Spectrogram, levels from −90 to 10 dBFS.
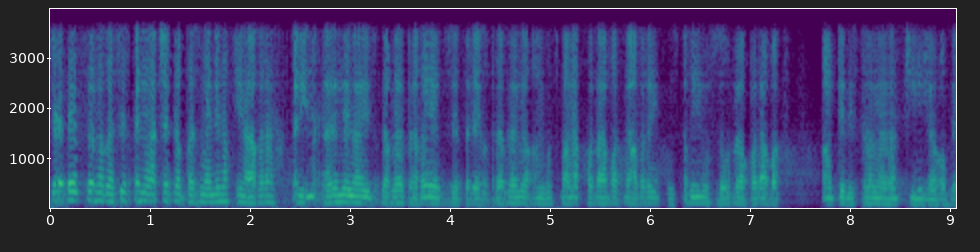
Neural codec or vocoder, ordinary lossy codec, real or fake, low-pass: codec, 16 kHz, 0.5 kbps, FreqCodec, smaller model; AAC, 32 kbps; fake; 3.6 kHz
